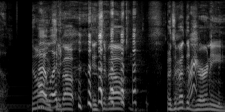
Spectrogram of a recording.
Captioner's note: laughs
